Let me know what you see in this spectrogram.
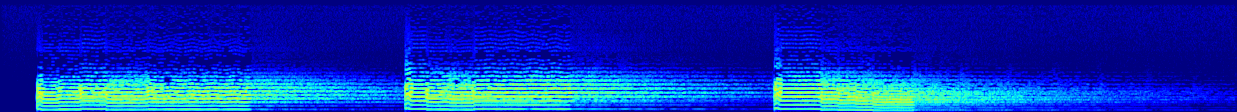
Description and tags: Arab flute
Arab, medium-release, no-vibrato, flute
